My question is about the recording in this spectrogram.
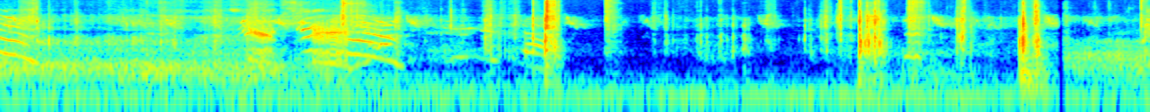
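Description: Small plastic clicks and rattles as the metal body clips are pulled and the hard plastic body is lifted off a small RC crawler's chassis: a few sharp clicks, the loudest near the end.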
